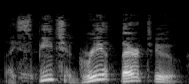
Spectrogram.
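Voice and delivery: thy speech agreeth thereto repeated softly, agreeth relished; savoring repeat. Shown as a demonstration. Preacher softly relishing the verse for his congregation. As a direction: softly savour the old phrase. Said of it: "Don't you like that?".

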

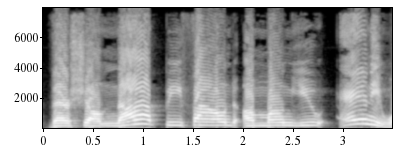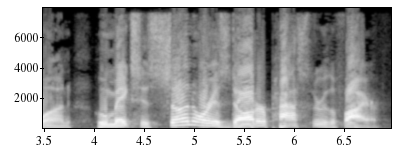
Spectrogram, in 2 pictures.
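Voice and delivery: slow, loud, lifted scripture reading; preaching scripture. Acted. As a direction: proclaim each word from the pulpit. Reads scripture with force.

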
